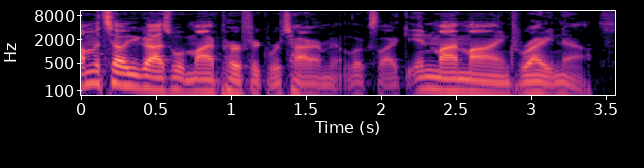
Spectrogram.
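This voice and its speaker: A man speaks in an animated tone with lively intonation. The recording is very clean, with a silent background. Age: 40s. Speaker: YouTube reaction commentator. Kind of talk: casual reaction commentary.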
